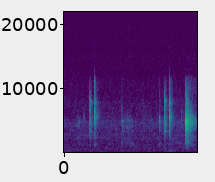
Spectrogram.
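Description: Faint mouse clicks in two small groups, a double click near the start, then three quick clicks and a louder one at the end, isolated against near silence while a list button is pressed in a spreadsheet program.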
